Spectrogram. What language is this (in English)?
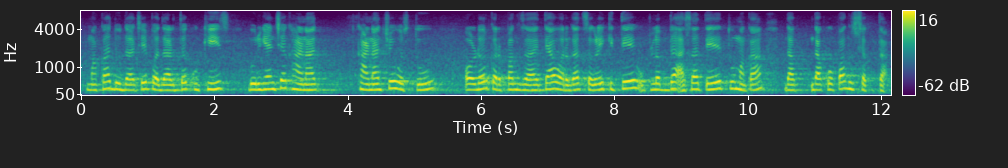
Konkani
